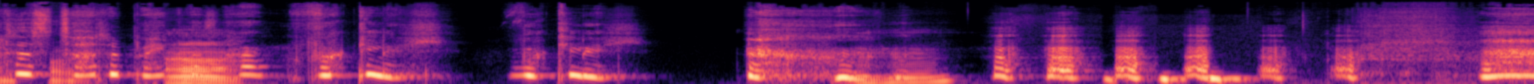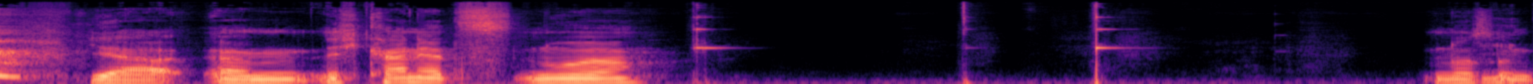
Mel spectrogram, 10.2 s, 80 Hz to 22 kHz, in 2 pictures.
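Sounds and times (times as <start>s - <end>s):
speech: 0.1s - 1.5s, 5.4s - 7.4s, 9.9s - 10.2s
laughter: 2.5s - 4.7s
glasses clinking in a toast: 7.4s - 7.6s, 8.8s - 9.0s.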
